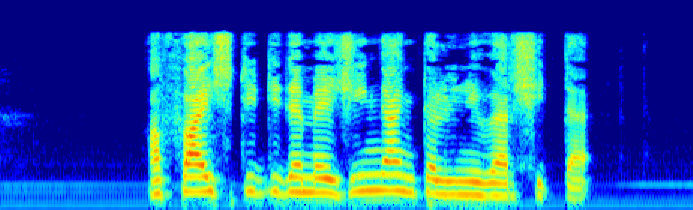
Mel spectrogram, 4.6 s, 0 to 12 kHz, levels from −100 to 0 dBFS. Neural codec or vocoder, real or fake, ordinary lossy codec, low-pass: none; real; MP3, 64 kbps; 7.2 kHz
